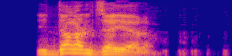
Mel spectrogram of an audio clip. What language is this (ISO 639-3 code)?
kab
